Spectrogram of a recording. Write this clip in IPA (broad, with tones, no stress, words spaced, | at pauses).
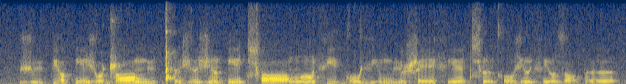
ʒy˧˩˧pʲɔ˥˨ pʲẽ˩˥ʒo˩˥ɖ͡ʐɔː˦˥ ŋy˦˥ǃʰɘ˧˩˧ʒɘ˦˥ ʒə̃˦˥pʲẽ˦˥ t͡ɕʰɔː˥˨ŋɔ̃˩˥ fʲe˦˥ɡo˧˩˧vʲɘ˩˥ my˥˨ʂe˦˥ fʲɛ̃˧˩˧ t͡ɕʰə̃˧˩˧kʰo˦˥ʒə̃˧˩˧ fʲɔ̃˧˩˧ zɔ˩˥pəː˩˥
